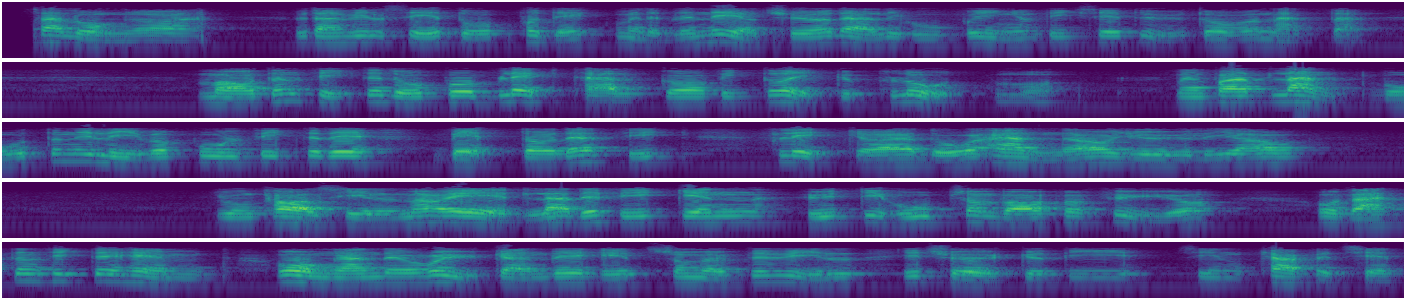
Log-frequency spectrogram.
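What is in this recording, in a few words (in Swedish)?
Gårdby Öland, dialekter; Folkminnen; Svenska sagor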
